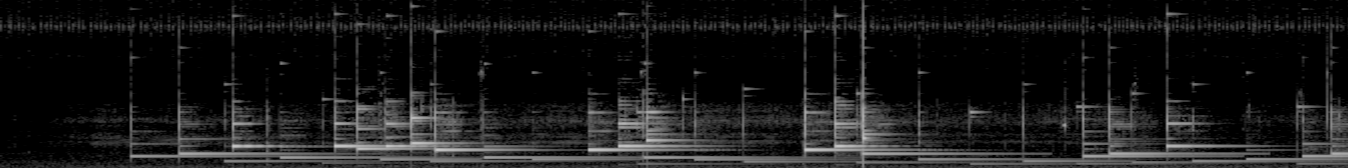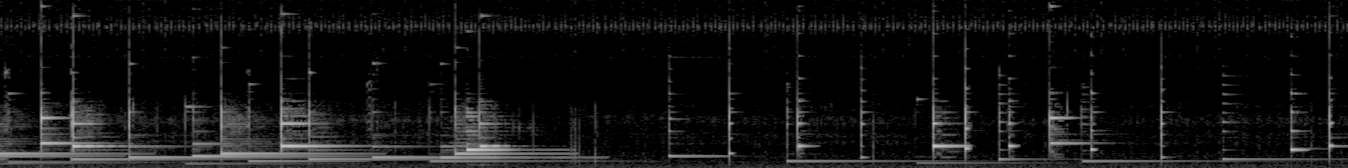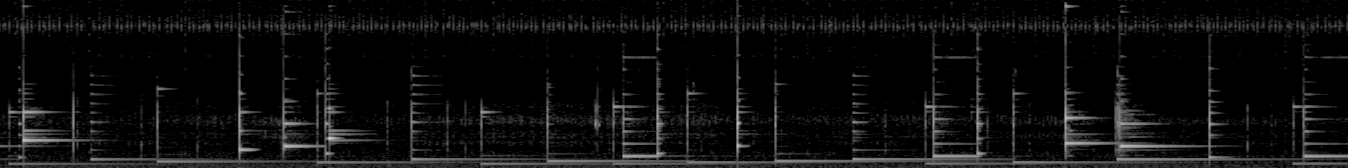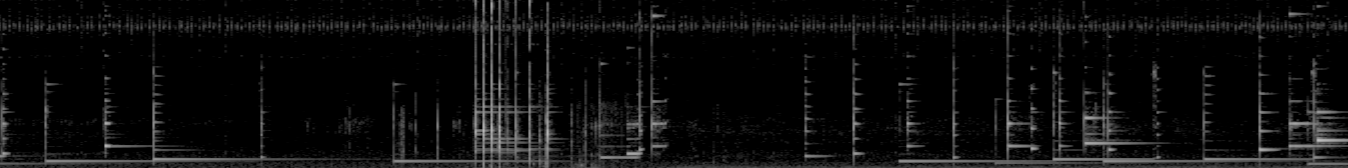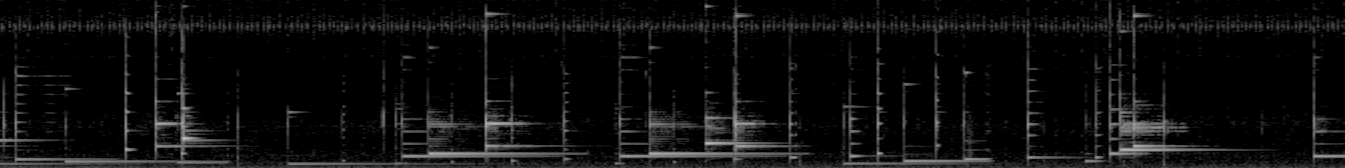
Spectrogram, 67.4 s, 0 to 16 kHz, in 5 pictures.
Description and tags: creepy music box
I used Audacity to record this sound with no editing. I used Turtle Beaches x12 to record. The sound was from an old antique wind-up toy mechanism (Music box) that was made in Japan. I covered the metal with my finger to change tone of the song. The song played on the music box was called "Close To You". reminds me The Simpsons Movie.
